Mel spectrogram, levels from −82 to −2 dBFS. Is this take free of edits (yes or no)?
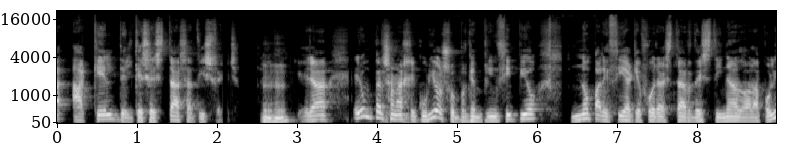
yes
